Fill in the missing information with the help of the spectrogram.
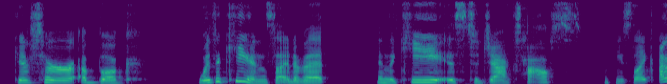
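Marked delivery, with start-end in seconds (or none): none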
